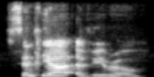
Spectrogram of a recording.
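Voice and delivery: ordinary delivery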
